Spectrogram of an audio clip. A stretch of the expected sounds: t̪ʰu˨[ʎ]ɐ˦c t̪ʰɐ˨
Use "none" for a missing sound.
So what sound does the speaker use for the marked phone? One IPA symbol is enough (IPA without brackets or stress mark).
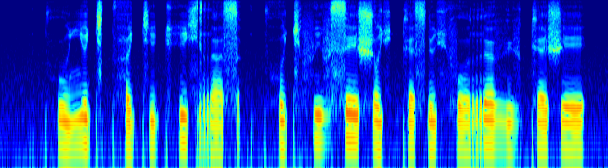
ʎ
